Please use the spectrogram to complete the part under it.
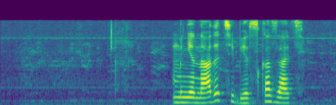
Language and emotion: Russian, neutral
